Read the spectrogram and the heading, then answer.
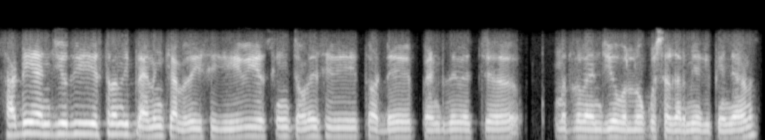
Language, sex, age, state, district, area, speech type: Punjabi, male, 45-60, Punjab, Bathinda, urban, conversation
